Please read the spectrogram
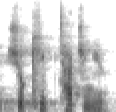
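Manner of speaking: ordinary talk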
